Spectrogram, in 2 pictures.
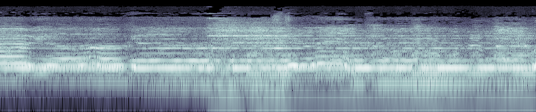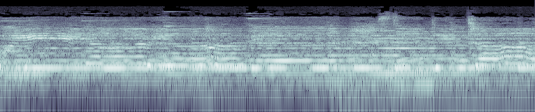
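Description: A pop song playing, with a sung melody over instrumental backing. A low bass part comes in about two seconds in, drops out in the middle and returns near the end.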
